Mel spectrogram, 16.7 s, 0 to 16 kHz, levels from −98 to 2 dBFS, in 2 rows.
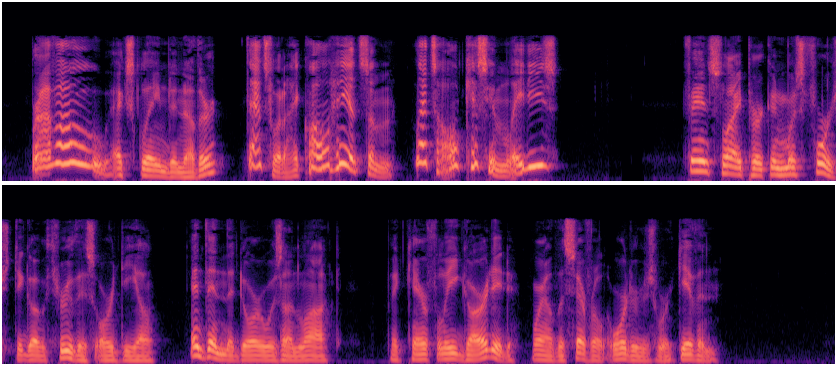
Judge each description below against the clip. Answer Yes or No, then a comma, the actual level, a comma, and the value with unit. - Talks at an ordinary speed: No, slow, 130 wpm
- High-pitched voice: No, low, 110 Hz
